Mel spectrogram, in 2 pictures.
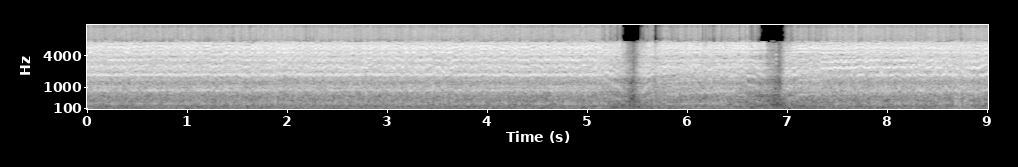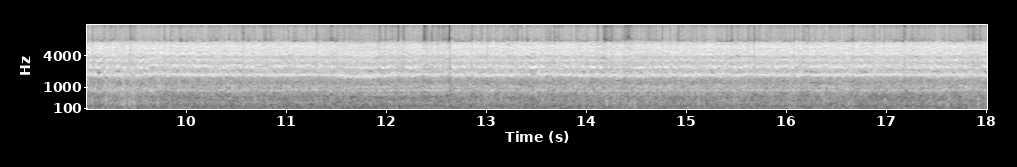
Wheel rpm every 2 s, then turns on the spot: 210, 210, 180, 140, 220, 230, 230, 230, 240.
none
